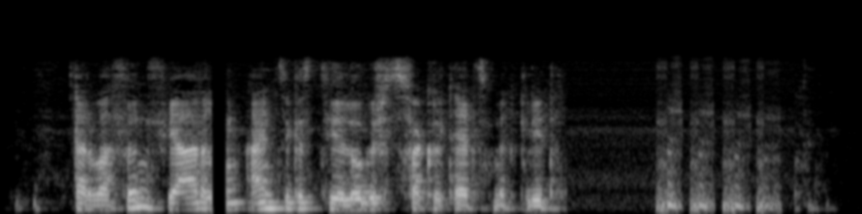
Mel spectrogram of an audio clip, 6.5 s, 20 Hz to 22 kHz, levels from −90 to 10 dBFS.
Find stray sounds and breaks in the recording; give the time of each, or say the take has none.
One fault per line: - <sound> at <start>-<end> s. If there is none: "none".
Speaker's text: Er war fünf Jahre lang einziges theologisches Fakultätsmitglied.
- dropout at 1.6-1.7 s
- laugh at 4.9-5.9 s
